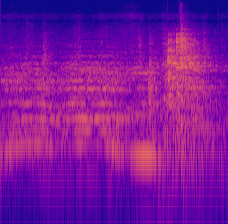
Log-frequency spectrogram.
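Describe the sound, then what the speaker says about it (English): Cattle in a shed give a long, loud, close moo that bends down in pitch and then swells again, filling the whole stretch with no talking. "So this entire side of the shed, minus the bull, are all the same cows."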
